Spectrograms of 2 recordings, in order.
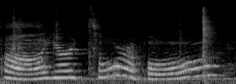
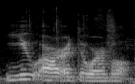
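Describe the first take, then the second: First: High, slow, doting coo. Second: Said in the usual way. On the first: Real, not acted. Reader coos the card's line to the viewer, doting and slow. Reads card, then coos it.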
